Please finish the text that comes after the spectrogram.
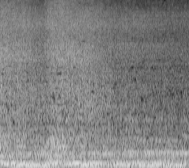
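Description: An unsilenced motorcycle exhaust roars up close as the rider revs the engine, a loud, gritty, continuous drone that rises and holds with rapid pulsing, no talking over it.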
